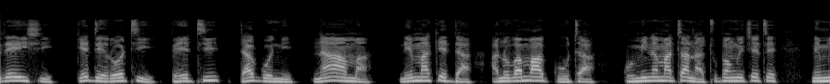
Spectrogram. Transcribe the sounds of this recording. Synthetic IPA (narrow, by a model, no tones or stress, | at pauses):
reiʃiɡʱe̞dʱe̞ɾo̞ːtibʱe̞tid̥ʱaɡʱoninaːma | ne̞make̞dʱaː | no̞ʋamaɡʱuta | ɡ̥ʱuminamatan̤atup̬amwe̞t͡ʃe̞te̞ | ne̞mi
